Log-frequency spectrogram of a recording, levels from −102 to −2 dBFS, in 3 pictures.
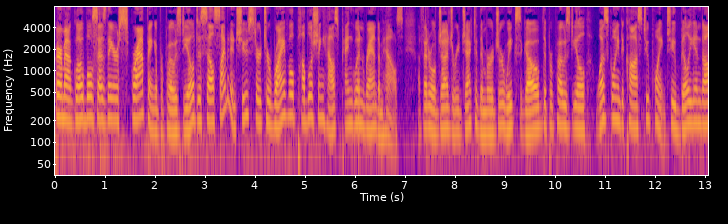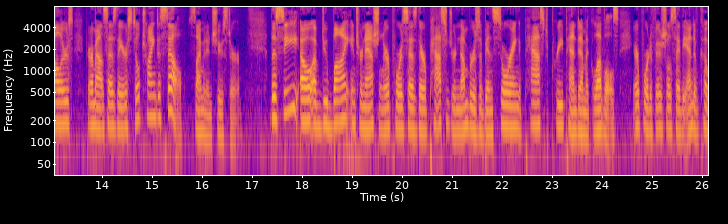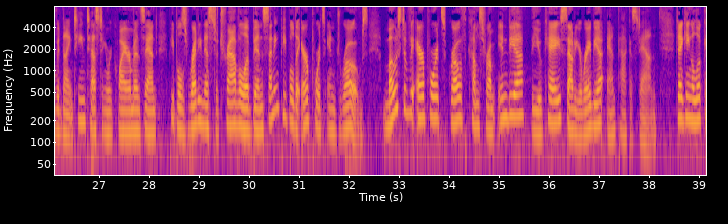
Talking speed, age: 155 wpm, 50-69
